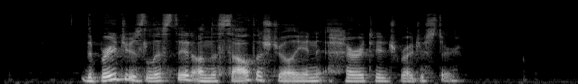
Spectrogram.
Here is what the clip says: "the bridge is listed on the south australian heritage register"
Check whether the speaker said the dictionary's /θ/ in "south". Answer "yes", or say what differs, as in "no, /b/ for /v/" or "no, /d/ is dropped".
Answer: yes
